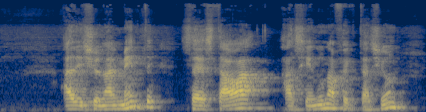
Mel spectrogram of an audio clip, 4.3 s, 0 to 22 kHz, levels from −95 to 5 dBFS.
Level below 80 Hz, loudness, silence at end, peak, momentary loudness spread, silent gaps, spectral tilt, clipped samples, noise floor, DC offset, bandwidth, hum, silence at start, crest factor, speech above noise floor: -60 dBFS; -20 LUFS; 0.2 s; -2 dBFS; 10 LU; none; -4.5 dB/octave; under 0.1%; -53 dBFS; under 0.1%; 19 kHz; none; 0.65 s; 18 dB; 32 dB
